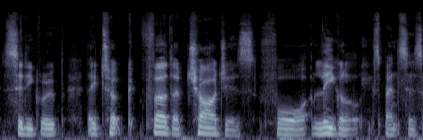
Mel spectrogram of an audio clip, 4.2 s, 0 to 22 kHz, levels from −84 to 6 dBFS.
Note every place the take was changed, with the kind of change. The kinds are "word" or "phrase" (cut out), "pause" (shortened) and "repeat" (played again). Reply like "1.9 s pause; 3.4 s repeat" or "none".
none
